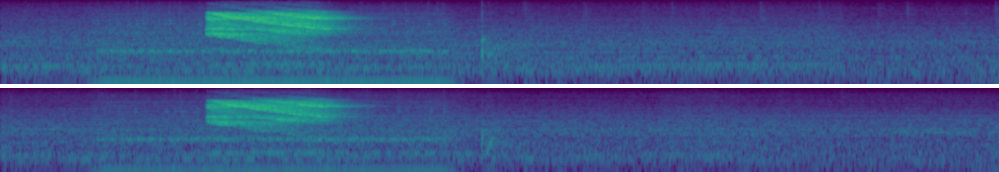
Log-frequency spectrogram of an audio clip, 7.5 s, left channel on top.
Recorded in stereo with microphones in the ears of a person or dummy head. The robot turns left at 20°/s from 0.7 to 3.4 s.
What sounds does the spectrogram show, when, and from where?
1.5 s a fire alarm: 55° left (ahead or behind), 4 m; by 2.4 s 35° left (ahead or behind), 4 m
3.6 s a splash: 60° left (ahead or behind), 2.5 m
